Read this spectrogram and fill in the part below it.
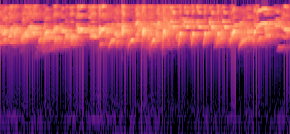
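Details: European goldfinch crossed with grey-crowned goldfinch, a hybrid mule, giving a steady rush of high twittering notes and liquid trills, densely packed without pauses.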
